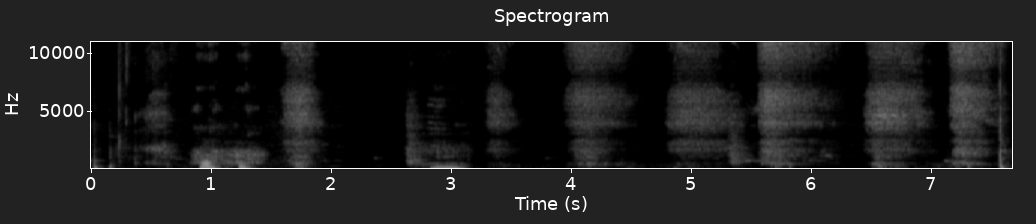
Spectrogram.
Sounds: Sigh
